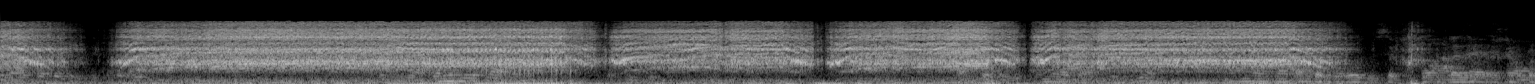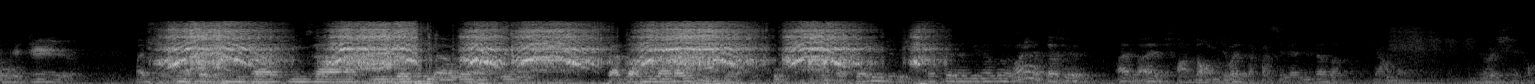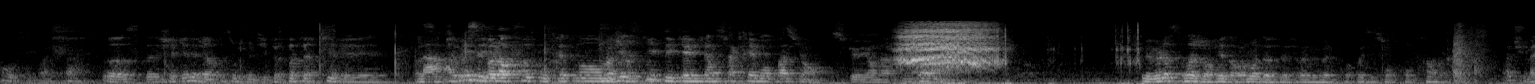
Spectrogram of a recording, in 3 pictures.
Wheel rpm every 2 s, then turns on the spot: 80, 220, 190, 150, 160, 160, 120, 0, 50, 70, 70, 80, 10, 0, 0, 0, 0, 0, 0, 10, 50, 0, 0.
22-24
